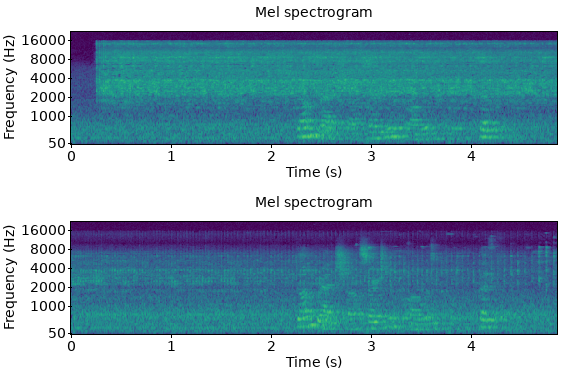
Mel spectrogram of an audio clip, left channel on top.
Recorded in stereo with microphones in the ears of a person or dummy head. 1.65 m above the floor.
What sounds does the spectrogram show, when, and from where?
2.2 s a woman speaking: 55° right (ahead or behind), 6 m; by 4.4 s 65° right (ahead or behind), 6.5 m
